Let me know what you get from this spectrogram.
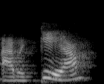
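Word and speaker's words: Archaea: esos familias se llama arquea si se que se escribe a reig área pero no no se arquea y el otro dominio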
